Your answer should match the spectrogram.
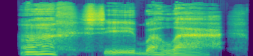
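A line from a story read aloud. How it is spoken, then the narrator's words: Purr. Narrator (Russian): промурлыкал он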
